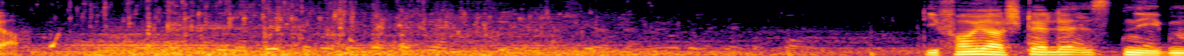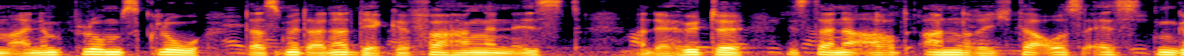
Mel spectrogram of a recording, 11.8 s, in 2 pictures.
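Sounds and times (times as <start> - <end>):
speech: 0.0 - 0.3, 1.3 - 2.5, 4.6 - 11.8
water poured from a canister into a kettle: 0.0 - 4.6.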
